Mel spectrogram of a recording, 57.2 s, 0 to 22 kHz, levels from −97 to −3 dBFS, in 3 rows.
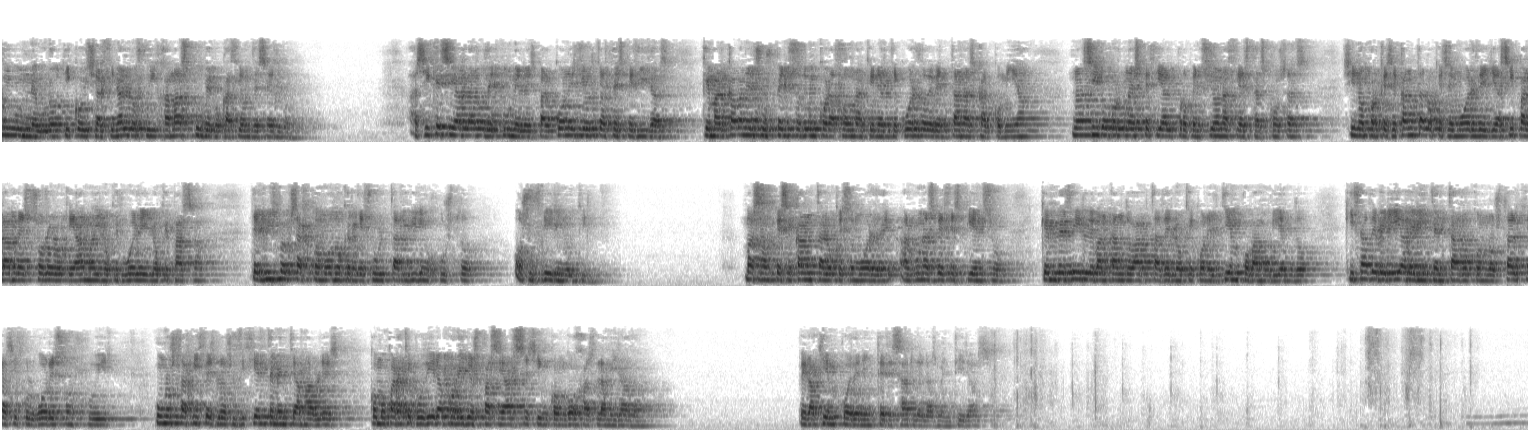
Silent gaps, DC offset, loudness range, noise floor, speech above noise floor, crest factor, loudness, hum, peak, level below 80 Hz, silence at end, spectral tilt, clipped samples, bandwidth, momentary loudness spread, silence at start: none; under 0.1%; 6 LU; -72 dBFS; 48 dB; 18 dB; -25 LUFS; none; -8 dBFS; -68 dBFS; 1.4 s; -6 dB/octave; under 0.1%; 7.6 kHz; 9 LU; 0 s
